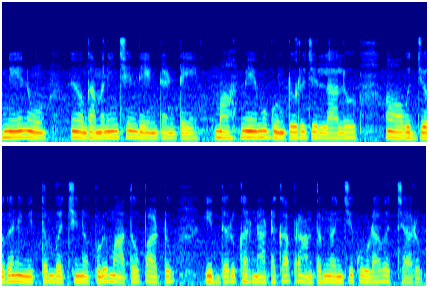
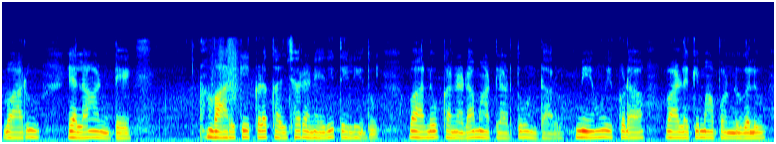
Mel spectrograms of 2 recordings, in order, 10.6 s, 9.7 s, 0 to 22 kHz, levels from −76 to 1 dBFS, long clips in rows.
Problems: constant background noise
